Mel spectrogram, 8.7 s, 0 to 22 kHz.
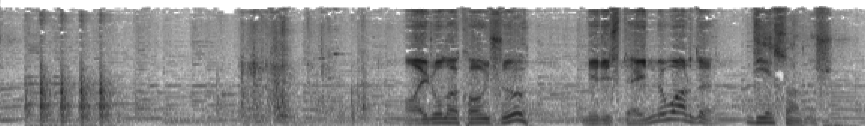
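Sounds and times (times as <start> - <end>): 
knocking on a door: 0.2 - 1.4
speech: 4.1 - 8.4.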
